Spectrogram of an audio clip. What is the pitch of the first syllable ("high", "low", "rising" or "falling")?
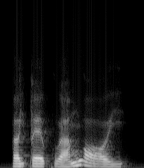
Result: low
